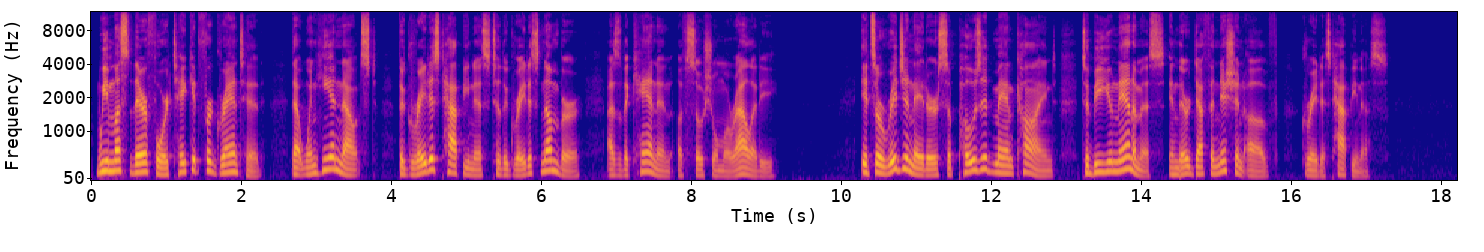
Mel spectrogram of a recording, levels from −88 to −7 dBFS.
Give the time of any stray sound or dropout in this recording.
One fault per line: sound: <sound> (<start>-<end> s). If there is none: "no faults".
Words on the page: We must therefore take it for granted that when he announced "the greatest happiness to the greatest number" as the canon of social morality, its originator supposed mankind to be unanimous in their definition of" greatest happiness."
no faults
